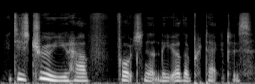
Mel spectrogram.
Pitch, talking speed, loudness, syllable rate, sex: 185 Hz, 190 wpm, -16 LUFS, 6.2 syllables/s, female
